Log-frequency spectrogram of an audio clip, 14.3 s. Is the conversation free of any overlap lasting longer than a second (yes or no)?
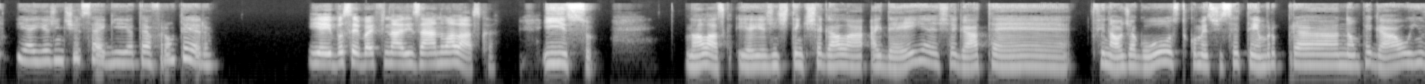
yes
